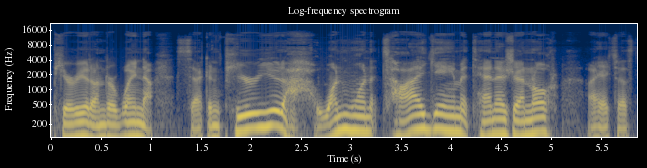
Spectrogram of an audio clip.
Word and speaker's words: Jeannot: Tanner Jeannot. Actually, that's not how you say his name. Tanner Jeannot scores on Ilya Sorokin.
